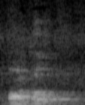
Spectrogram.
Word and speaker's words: ऑर्थो: वो लिखा हुआ है, प्रोनाउंसिएशन ऑर्थो होता है इसका, ऑर्थो नाइट्रोफिनॉल।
